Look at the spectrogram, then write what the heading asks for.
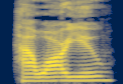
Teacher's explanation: when I say how are you, my voice goes up at the end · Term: Intonation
